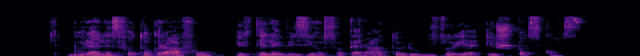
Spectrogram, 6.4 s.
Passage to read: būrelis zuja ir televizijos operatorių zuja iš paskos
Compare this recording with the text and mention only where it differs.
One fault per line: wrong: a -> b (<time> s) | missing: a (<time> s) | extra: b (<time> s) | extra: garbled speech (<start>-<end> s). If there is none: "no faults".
wrong: zuja -> fotografų (1.2 s)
